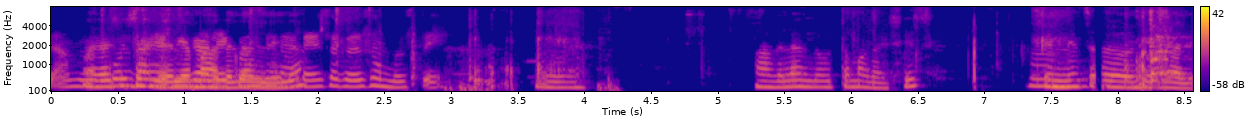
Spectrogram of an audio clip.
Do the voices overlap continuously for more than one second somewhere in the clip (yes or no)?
no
